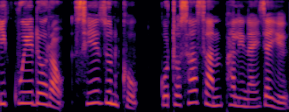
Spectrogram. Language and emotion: Bodo, neutral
